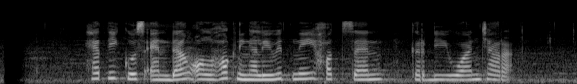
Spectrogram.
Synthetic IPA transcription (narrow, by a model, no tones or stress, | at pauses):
hɛt̪ikusɛndaŋɔlɦɔk̚niŋaliwit̪̚nihɔt̪̚sɛnkɨrdiwaɲt͡ʃaɾa̰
